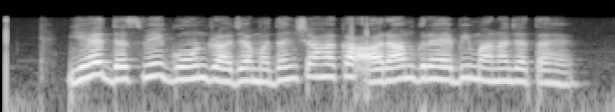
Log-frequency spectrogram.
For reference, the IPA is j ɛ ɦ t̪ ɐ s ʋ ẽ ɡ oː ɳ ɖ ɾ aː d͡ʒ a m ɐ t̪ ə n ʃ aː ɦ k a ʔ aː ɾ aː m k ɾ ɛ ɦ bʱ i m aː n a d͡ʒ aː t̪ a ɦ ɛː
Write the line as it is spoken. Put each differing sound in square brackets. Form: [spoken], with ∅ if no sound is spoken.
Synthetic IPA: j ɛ ɦ [d̪] ɐ s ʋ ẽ ɡ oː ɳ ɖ ɾ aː d͡ʒ a m ɐ [d̪] ə n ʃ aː ɦ k a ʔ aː ɾ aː m [ɡ] ɾ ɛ ɦ bʱ i m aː n a d͡ʒ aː t̪ a ɦ ɛː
